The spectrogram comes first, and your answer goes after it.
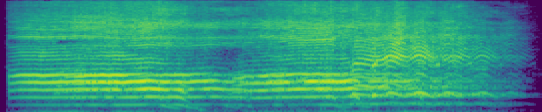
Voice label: "oh oh baby", voice; ooh ahh

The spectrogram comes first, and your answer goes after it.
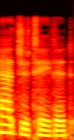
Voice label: agitated

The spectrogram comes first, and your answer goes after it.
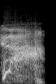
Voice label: "ya" cartoon; ooh ahh

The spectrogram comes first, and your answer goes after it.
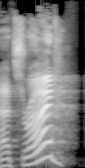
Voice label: that's right male

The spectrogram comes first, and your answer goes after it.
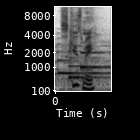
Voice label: "excuse me", Voice; expletives

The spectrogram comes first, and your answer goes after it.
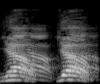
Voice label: "yo yo", Voice; ooh ahh

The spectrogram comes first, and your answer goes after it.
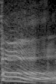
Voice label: "uh" scratch; ooh ahh

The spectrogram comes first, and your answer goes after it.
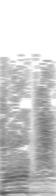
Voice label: "bitch", expletives

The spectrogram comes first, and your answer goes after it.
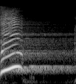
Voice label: "hai", Voice; ooh ahh

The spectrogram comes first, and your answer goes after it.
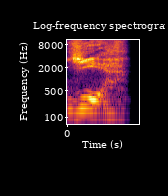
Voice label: "yeah" smooth, voice; ooh ahh

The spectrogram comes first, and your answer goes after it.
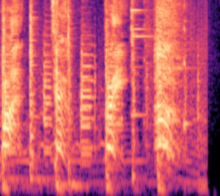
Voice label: "1 2 3 uh" disco; numbers and letters

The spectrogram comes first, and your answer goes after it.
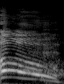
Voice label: "oh" male

